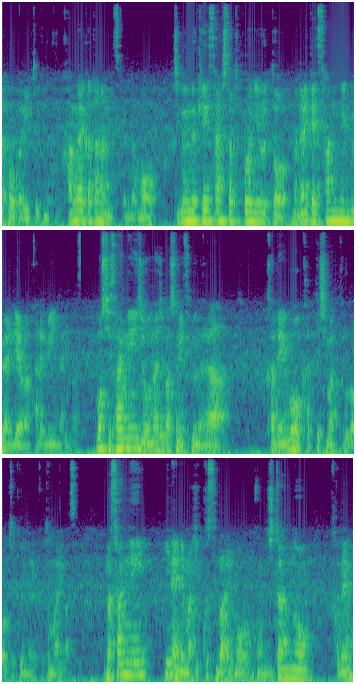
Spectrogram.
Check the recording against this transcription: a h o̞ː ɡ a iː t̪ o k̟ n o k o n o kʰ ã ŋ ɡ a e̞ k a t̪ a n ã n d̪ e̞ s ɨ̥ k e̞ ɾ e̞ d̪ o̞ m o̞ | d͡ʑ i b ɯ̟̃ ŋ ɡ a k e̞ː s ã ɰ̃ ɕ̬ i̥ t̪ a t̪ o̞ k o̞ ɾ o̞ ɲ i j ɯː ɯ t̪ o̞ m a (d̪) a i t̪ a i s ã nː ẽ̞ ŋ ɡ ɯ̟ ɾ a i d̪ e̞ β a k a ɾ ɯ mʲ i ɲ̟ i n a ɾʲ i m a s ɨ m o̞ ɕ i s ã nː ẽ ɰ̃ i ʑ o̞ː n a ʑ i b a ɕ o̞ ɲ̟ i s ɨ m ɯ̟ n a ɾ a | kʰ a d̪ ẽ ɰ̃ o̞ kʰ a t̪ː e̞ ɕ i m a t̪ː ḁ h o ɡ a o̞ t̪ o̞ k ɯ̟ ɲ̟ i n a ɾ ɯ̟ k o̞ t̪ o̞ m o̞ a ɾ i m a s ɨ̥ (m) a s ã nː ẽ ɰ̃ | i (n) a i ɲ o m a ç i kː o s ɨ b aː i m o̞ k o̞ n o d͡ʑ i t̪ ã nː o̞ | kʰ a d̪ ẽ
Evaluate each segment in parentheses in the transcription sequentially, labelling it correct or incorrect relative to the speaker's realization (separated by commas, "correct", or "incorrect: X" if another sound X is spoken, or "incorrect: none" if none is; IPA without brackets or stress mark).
correct, correct, correct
